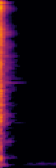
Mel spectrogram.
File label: weapon fire first; gmod; viper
